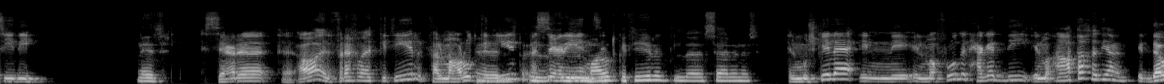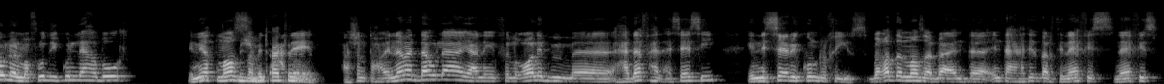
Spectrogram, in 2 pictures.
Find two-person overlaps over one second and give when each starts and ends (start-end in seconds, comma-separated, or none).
4.8-6.2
